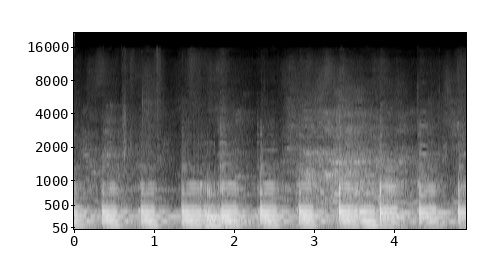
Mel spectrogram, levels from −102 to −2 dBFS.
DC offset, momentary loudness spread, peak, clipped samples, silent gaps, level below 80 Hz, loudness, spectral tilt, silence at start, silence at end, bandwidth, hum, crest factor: under 0.1%; 5 LU; -2 dBFS; under 0.1%; none; -42 dBFS; -20 LUFS; -10.5 dB/octave; 0 s; 0 s; 5.4 kHz; none; 18 dB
